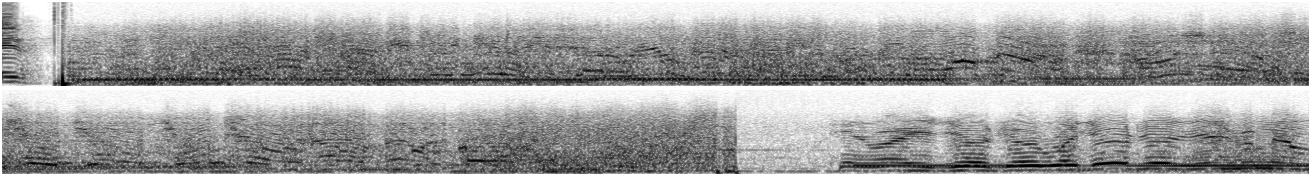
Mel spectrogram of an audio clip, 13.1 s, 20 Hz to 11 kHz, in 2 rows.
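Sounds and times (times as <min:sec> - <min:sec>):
radio static: 0:00.0 - 0:10.2
low heterodyne tone: 0:00.4 - 0:13.0
garbled radio voices: 0:00.8 - 0:13.0.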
